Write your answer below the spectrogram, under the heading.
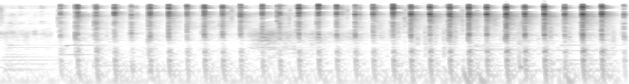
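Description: Fork beating a thick batter in a bowl, the fork clicking against the bowl's sides in a fast, even rhythm of about six taps a second, starting a little over half a second in.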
